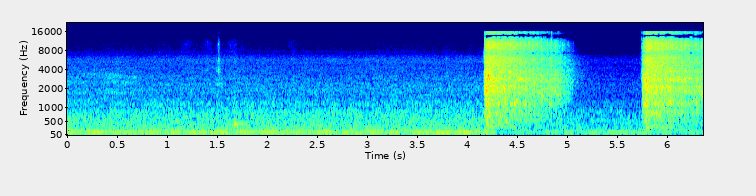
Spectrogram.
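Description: Battery-powered Saker mini chainsaw run in two short bursts, each under a second with about a second between them. The chain spins to spread freshly applied chain oil along the bar.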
